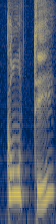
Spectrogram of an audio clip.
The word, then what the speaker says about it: compter: Compter sur, remember this P is not pronounced, and then O and M together will give you this nasal on.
